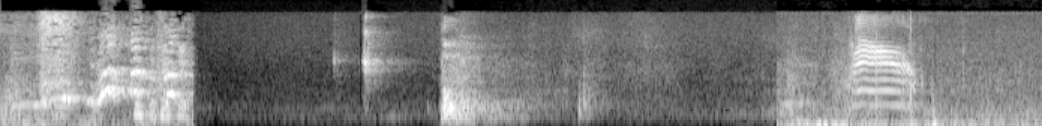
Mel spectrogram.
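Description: A domestic black cat meows once, a short call about six seconds in, after a few brief sharp sounds.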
